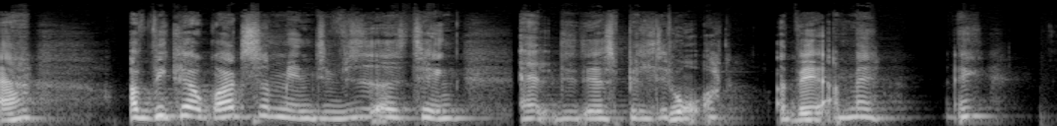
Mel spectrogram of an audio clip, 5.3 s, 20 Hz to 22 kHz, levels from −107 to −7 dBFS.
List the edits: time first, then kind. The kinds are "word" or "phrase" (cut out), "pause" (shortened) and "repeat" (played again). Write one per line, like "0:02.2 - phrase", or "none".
0:01.2 - word
0:02.6 - word
0:03.3 - phrase
0:04.0 - phrase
